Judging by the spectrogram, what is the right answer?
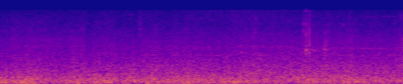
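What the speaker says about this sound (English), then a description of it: "It's a windy headwind in this direction." Strong headwind roaring against a microphone outdoors while walking along a road or path, a loud, constant buffeting rumble with gusty swells and no talk.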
